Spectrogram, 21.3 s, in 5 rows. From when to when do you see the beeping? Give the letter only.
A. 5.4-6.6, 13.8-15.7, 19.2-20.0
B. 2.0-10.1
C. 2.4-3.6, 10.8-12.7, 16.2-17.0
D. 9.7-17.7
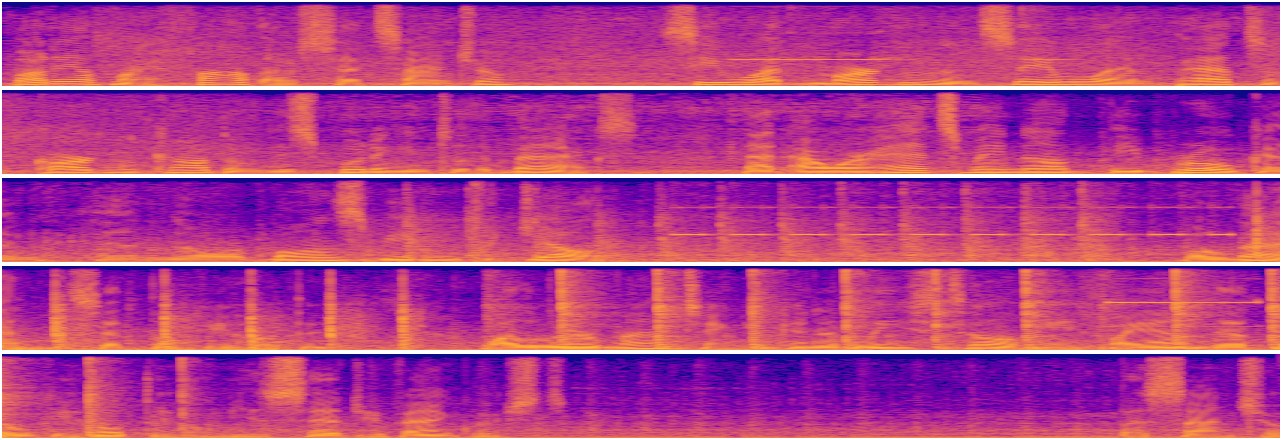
C.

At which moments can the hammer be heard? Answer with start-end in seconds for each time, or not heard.
9.7-17.7.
